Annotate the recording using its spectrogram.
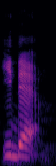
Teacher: bunyi eh dengan ciri-ciri Tengah depan tak bulat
